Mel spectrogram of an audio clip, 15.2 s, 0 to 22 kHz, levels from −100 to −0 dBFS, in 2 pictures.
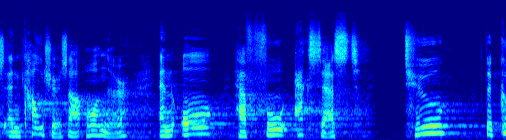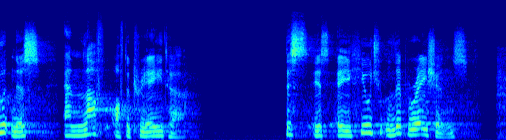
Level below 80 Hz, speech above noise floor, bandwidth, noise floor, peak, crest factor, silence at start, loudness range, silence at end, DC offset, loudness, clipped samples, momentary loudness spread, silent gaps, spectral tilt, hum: under -90 dBFS; over 36 dB; 15.5 kHz; under -90 dBFS; -34 dBFS; 20 dB; 0 s; 3 LU; 0 s; under 0.1%; -54 LUFS; under 0.1%; 11 LU; none; -3.5 dB/octave; none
